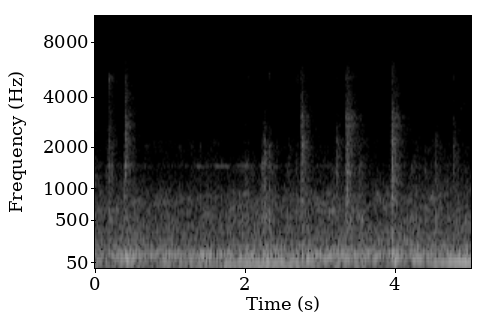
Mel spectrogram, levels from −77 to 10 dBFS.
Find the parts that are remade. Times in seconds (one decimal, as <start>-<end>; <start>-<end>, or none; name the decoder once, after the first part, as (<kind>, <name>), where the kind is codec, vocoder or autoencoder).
0.7-2.2 (autoencoder, DAC-VAE); 3.2-4.3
